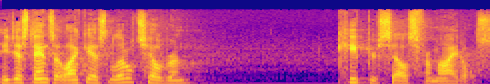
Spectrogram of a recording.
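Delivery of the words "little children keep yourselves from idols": soft voice, much quieter. Quoting the epistle's closing words as the writer would say them: said softly. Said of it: "he says it so softly".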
